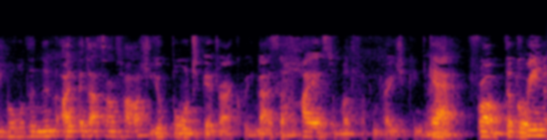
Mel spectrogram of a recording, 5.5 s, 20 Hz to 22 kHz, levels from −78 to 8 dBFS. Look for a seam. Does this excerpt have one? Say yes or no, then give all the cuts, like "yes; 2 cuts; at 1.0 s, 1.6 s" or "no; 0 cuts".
yes; 1 cut; at 1.5 s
